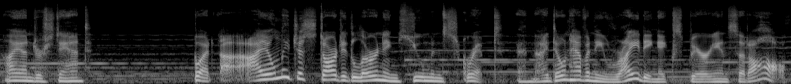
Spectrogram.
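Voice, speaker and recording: A young boy in a fantasy game, earnest and a little hesitant. The voice is somewhat low for a woman yet moves expressively. Soft music runs behind it. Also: animated, unhurried. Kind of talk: video game character voice acting.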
